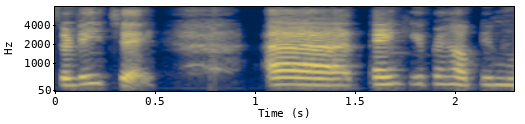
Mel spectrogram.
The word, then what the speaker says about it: VCHA: Like Viche. Uh thank you for helping me with the pronunciation.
